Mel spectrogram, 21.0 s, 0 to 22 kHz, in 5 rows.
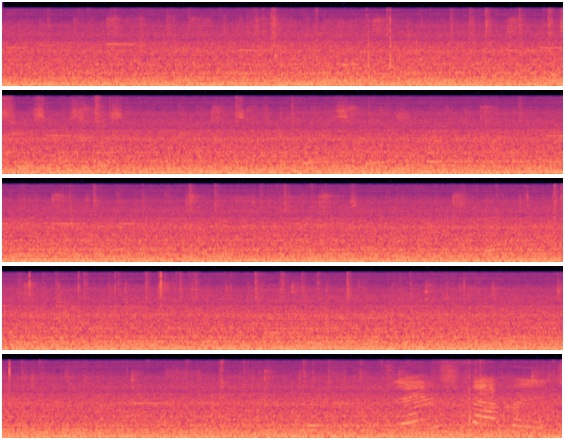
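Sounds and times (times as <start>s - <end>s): jet engines rumbling: 0.0s - 21.0s.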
